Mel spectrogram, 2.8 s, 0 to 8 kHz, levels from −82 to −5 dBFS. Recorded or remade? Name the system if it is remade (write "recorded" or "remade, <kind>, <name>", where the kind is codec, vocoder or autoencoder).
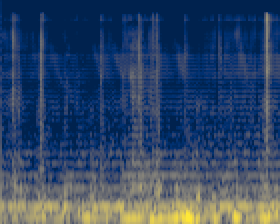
remade, vocoder, BigVGAN v2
